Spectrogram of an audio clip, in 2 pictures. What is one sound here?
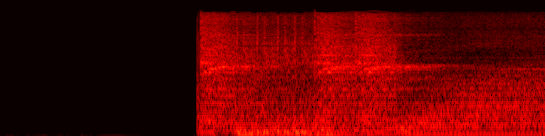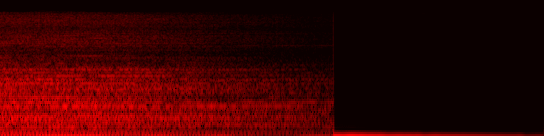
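A video game plays a loud crashing jingle with a deep rumble that slowly fades.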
